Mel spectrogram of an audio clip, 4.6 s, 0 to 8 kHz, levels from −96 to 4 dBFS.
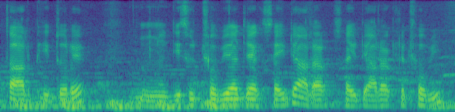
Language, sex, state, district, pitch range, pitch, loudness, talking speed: Bengali, male, West Bengal, North 24 Parganas, 100-120 Hz, 110 Hz, -20 LUFS, 185 wpm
